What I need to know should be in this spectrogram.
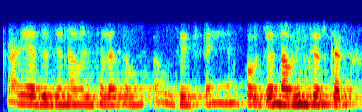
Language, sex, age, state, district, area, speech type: Odia, female, 45-60, Odisha, Angul, rural, conversation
